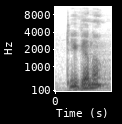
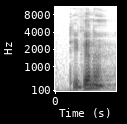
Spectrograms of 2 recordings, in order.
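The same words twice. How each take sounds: The two takes are said the same way.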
